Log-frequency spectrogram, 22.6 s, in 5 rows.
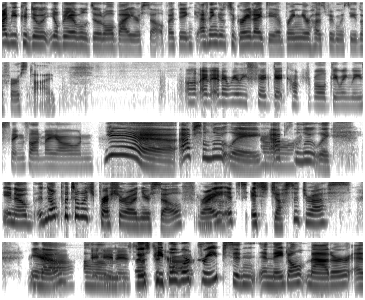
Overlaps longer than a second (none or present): present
